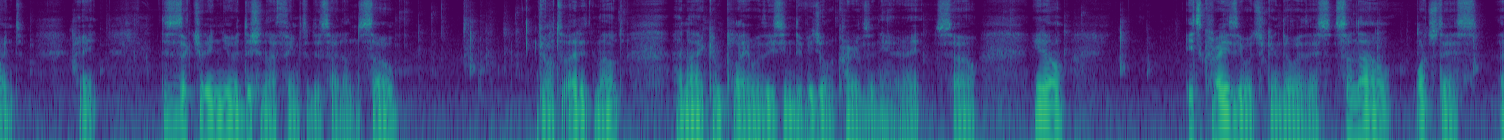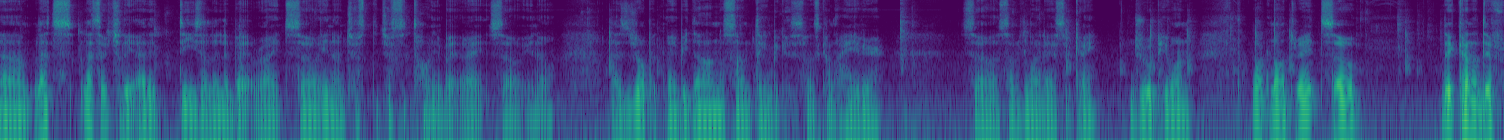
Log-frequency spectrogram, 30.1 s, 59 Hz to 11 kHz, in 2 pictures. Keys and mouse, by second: 0.7-2.8 middle drag, 3.9 click, 4.2 Tab, 4.7 shift+middle click, 5.0 Tab, 5.5 shift+middle click, 6.1 click, 7.0 g, 8.8 click, 9.2 g, 10.7 Tab, 11.2 click, 12.1 Tab, 13.2 click, 13.4 Tab, 13.7 click, 14.1 Tab, 14.7 middle click, 15.4 Tab, 15.8 Tab, 16.2 click, 16.6 Tab, 17.4 middle click, 18.2 click, 19.0 g, 21.1 middle click, 22.3 g, 25.3 Tab, 25.6-26.3 drag, 26.5 shift+click, 26.9-27.3 middle drag, 27.6 shift+click, 27.9 middle drag, 28.1 click, 28.6-29.0 drag, 29.0 shift+middle click.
